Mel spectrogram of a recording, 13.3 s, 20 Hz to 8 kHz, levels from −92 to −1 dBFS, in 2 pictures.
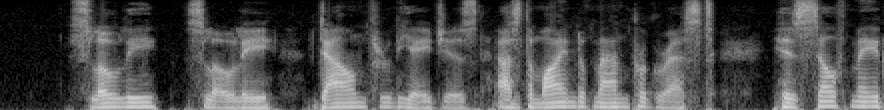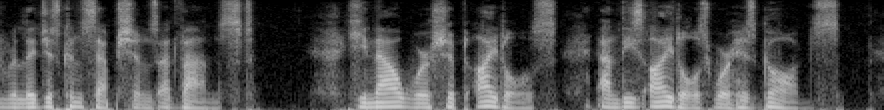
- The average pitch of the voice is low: Yes, low, 110 Hz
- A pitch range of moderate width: Yes, average, 4.9 semitones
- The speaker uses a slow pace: Yes, slow, 125 wpm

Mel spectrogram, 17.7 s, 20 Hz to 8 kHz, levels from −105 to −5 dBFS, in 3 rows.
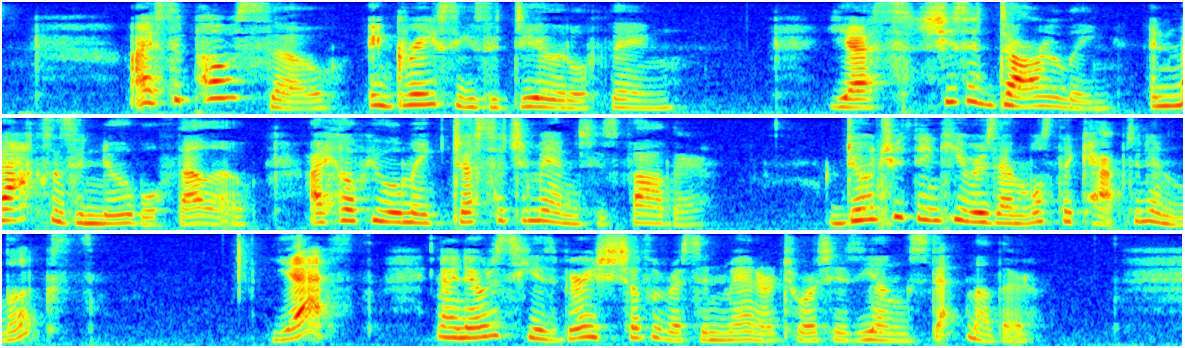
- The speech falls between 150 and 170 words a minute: No, average, 190 wpm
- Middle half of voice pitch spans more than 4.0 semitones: Yes, wide, 5.5 semitones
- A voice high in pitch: Yes, high, 235 Hz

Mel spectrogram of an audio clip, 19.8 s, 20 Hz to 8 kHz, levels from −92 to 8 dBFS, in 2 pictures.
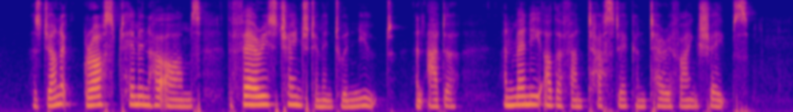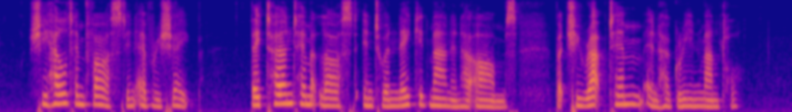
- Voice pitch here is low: No, high, 195 Hz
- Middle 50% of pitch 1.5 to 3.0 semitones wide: No, average, 4.0 semitones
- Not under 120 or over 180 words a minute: Yes, average, 150 wpm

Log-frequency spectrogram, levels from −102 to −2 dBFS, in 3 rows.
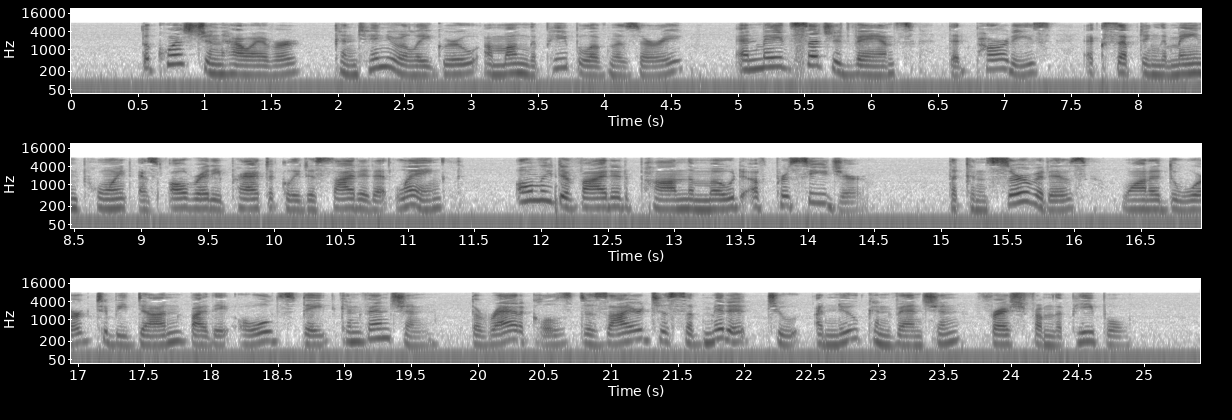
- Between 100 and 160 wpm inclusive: Yes, average, 140 wpm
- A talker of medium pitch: Yes, medium, 170 Hz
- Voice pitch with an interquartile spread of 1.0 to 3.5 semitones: No, average, 4.3 semitones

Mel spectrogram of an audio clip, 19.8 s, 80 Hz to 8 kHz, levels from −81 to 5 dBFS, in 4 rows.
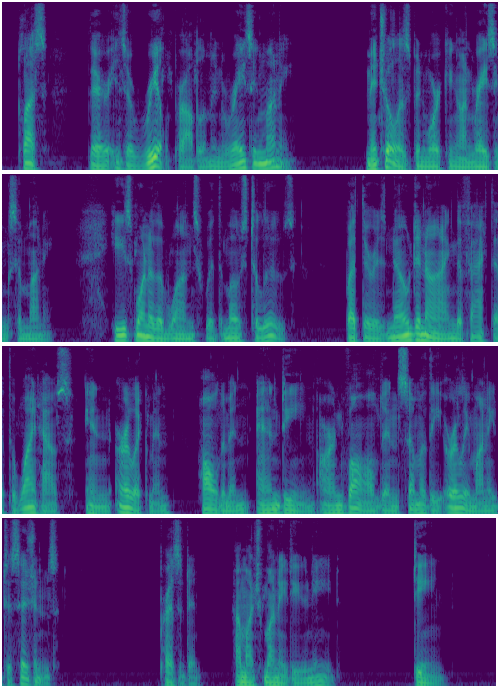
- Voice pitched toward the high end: No, very low, 80 Hz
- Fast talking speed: No, average, 160 wpm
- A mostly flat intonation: No, average, 3.9 semitones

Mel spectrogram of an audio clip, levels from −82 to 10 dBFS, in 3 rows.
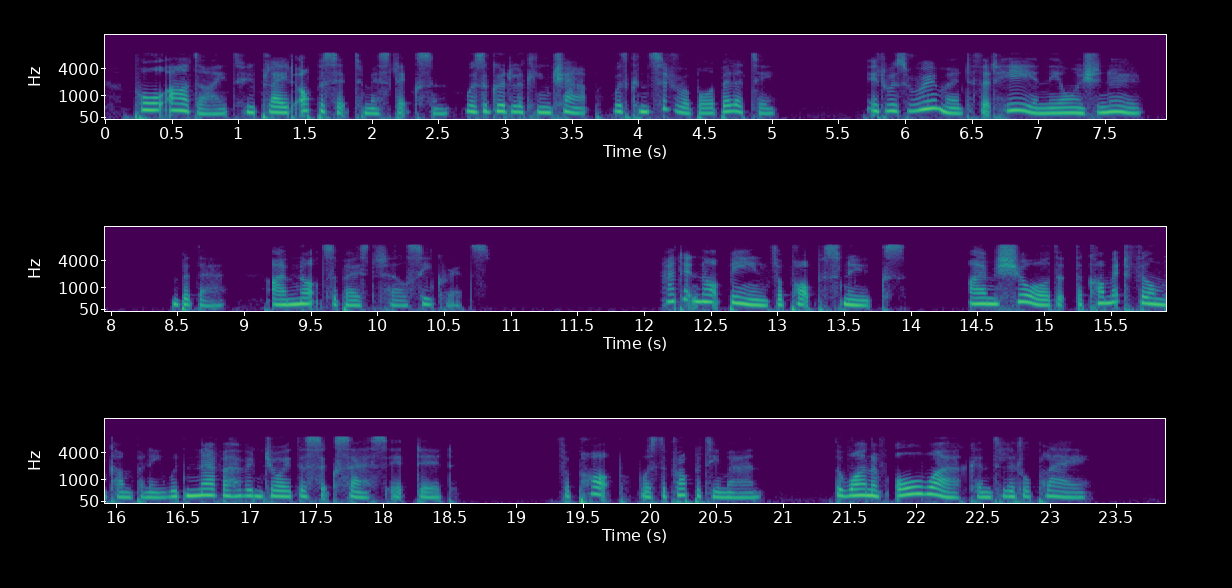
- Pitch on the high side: Yes, high, 210 Hz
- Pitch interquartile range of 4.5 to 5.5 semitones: Yes, average, 4.8 semitones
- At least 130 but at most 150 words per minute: No, average, 175 wpm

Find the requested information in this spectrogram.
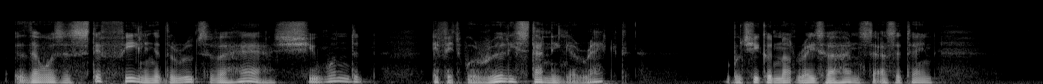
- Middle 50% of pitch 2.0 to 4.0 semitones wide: No, average, 4.6 semitones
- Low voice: Yes, very low, 95 Hz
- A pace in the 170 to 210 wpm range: No, average, 160 wpm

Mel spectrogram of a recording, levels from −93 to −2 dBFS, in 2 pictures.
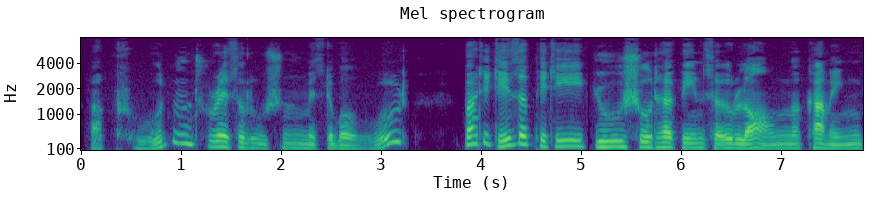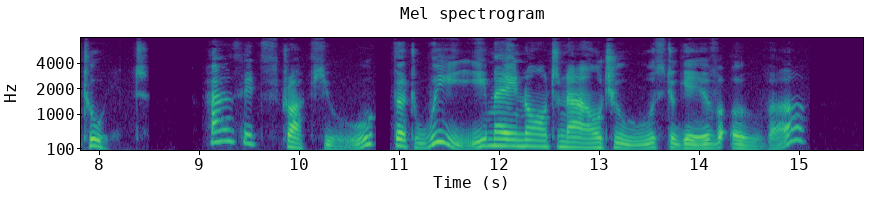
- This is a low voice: Yes, low, 130 Hz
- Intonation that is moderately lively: No, wide, 7.2 semitones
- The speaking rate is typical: No, slow, 125 wpm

